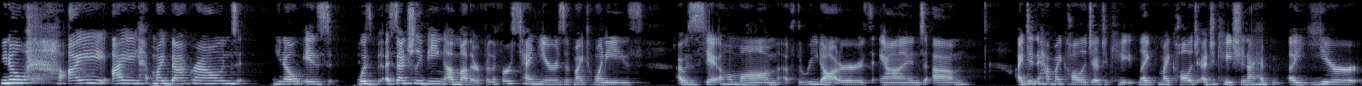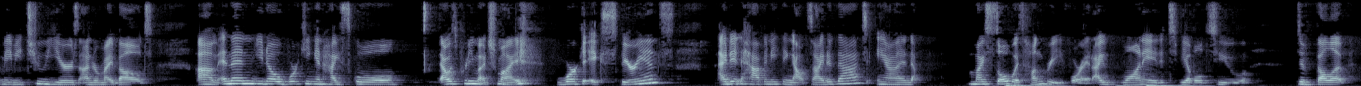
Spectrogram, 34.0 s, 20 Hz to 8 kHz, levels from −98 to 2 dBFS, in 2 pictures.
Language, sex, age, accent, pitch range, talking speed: English, female, 20-39, American, 175-230 Hz, 155 wpm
